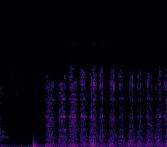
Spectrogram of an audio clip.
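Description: A large coin scraping the scratch-off coating from a paper lottery ticket in rapid, even strokes, starting about half a second in.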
